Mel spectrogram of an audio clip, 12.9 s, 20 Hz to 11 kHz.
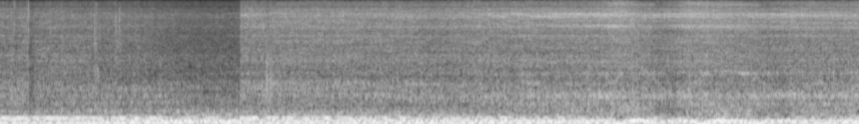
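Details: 1968 Pontiac LeMans V8 after a cold start, which died earlier without throttle. Now warming up, it holds a smooth, even low idle on its own with no stumbling or ticking and sounds healthy.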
